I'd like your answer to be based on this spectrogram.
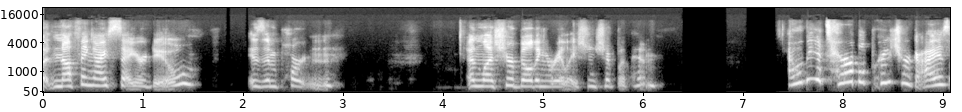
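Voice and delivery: crying while talking. Telling a book club to spend time in the Bible, crying while talking. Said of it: "no idea why I'm crying right now".

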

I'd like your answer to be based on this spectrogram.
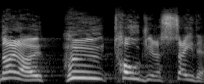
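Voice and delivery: loud, slow, hostile, aggressive, confrontational delivery. Retelling how a stranger snapped back at Don, imitating a real aggressive retort. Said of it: "real aggressive".

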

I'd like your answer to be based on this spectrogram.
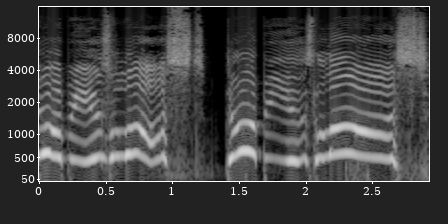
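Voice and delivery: very high, squeaky elf voice, with "lost" drawn out. Asked during a reading what Dobby sounds like, answering in Dobby voice. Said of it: "What does Dobby sound like?".

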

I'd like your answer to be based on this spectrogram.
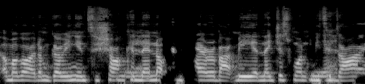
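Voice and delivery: plain

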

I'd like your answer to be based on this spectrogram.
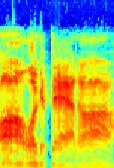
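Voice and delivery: slow, rough, loud, creaky drawn-out drawl. Imagining being a wrestler's heel manager, doing a Bobby Heenan impression. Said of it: "I'd be like Bobby Heenan".

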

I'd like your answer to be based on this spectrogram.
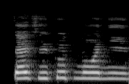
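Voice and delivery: very high, fake, tearful sobbing voice. Retelling forcing herself to greet her daddy one morning, fake sobbing. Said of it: "this is a fake imitation of how I cry".

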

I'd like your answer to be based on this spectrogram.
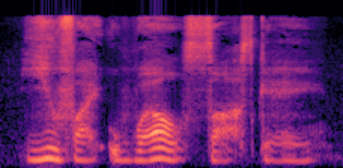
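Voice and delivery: raspy delivery. Narrator reading a man's line to sasuke as he steps forward, rasping. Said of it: "he rasped".

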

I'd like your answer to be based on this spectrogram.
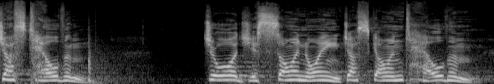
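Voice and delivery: play-acted, impassioned, high-pitched screaming yell. Retelling yelling at George while watching him, acting out passionate screaming. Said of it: "With my most passionate voice, I'm sitting there screaming".

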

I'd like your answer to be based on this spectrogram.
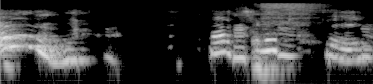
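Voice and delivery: very high, thrilled, swooping sing-song gush. Retelling a comedy scene, imitating Michael Palin sounding excited. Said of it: "so excited when one of them says".

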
